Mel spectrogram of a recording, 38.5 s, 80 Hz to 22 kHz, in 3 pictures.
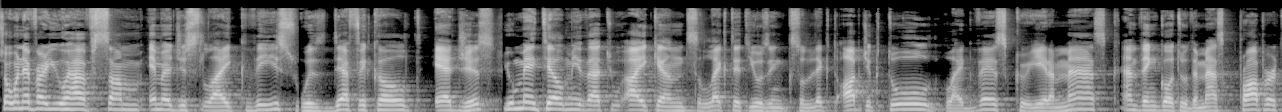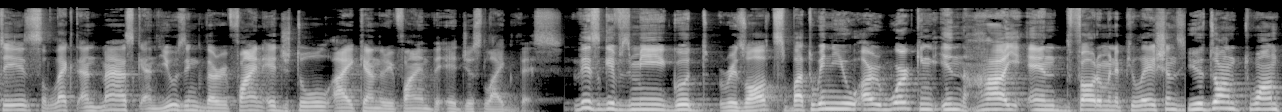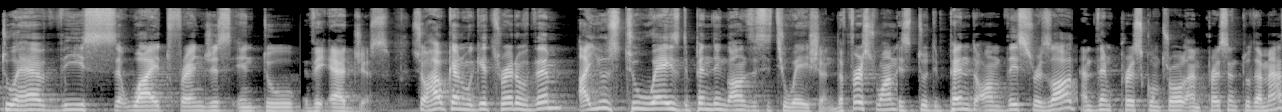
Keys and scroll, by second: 4.1 space, 14.9 alt+space, 18.4 alt+space, 30.1 alt+space.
